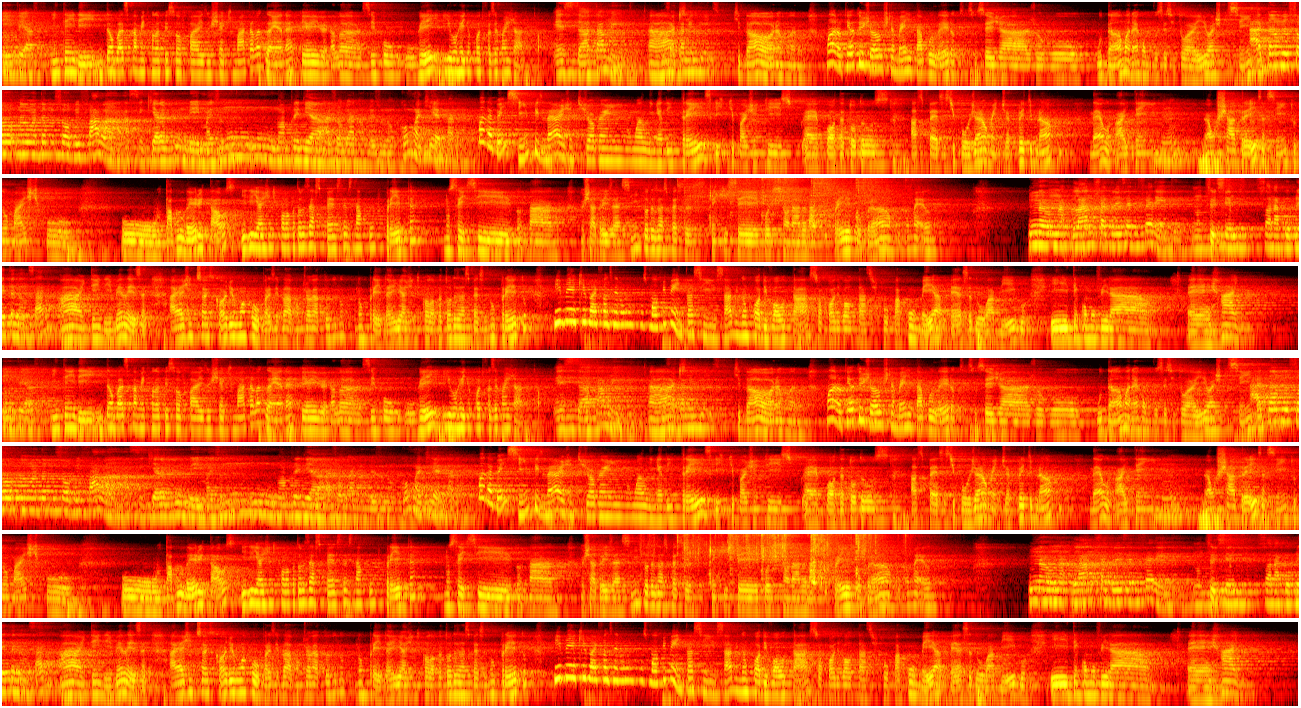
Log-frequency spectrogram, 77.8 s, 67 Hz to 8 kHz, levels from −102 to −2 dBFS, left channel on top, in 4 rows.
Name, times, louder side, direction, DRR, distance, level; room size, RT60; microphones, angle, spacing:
voice 1, 0.0-0.5 8.3-9.5 9.8-10.7 18.7-26.4 36.7-37.1 54.3-57.4 57.7-59.1, left 1 dB, 75° left, 1 dB, 1.7 m, -33 dB
voice 2, 0.7-8.1 9.7-10.3 11.0-18.9 26.6-35.2 35.5-37.0 37.4-45.2 45.5-51.1 51.4-52.9 53.5-53.8 57.0-57.1 59.2-77.0, left 1 dB, 5° left, 5 dB, 0.6 m, -33 dB
sound 1, 48.5-52.5, right 8 dB, 70° right, 0.9 m, -32 dB
14.5 x 12.0 x 6.9 m, 2.5 s
head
